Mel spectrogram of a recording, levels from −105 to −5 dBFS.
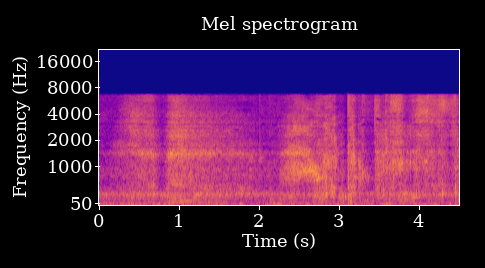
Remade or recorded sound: remade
